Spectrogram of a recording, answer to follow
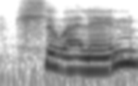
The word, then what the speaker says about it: Llewellyn: is date book and I can say sure Ellen because I'm Welsh and I know how to pronounce it and I love hearing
